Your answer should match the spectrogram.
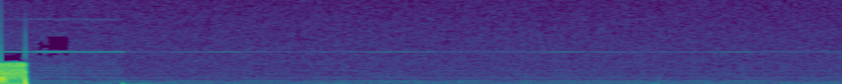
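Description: Near silence on the aircraft's radio audio feed after a transmission cuts off at the very start, leaving only faint, on-and-off electronic tones.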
